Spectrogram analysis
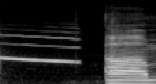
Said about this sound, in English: Got some sirens going on outside. They're getting awfully close.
